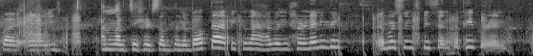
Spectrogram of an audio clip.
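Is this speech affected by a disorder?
Yes: cerebral palsy, spastic quadriplegic.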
